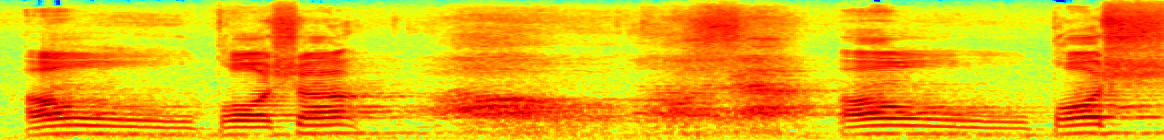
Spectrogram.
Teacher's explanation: رخوت. آواز جاری رہے گی، بند نہیں ہوگی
